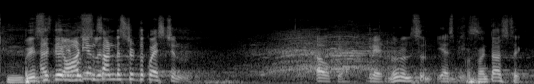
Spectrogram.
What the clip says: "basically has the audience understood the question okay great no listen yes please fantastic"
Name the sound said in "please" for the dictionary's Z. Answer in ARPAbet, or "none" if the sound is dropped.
none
